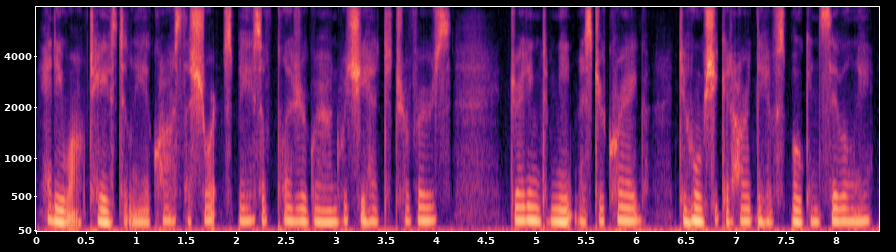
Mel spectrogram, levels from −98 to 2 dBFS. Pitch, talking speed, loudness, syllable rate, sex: 165 Hz, 200 wpm, -19 LUFS, 5.8 syllables/s, female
